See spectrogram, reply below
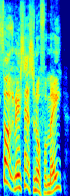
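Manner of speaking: put-on rural country accent. Re-enacting a man at a seance who wanted out, in a rural country accent. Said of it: "Yeah, there you go".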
